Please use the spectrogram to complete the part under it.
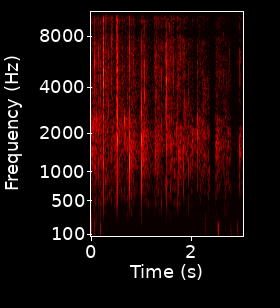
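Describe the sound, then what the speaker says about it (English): Audience applause at a lunchtime talk about a farm, a short burst of steady clapping from a room of listeners, moderately distant. "Let's give him a round of applause."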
